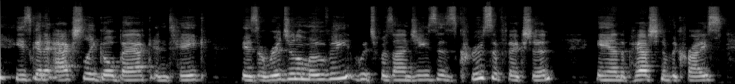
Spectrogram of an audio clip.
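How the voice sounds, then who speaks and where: Hoarse woman hosting an off-the-cuff livestream. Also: medium pitch, rough recording. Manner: rambling, self-correcting, chatty. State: hoarse, froggy voice.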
